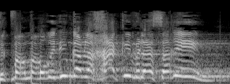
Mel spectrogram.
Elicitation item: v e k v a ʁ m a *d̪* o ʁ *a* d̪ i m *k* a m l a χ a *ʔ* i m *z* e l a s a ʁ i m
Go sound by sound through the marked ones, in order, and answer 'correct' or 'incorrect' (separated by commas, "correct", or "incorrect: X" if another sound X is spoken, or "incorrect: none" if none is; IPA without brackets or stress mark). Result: incorrect: none, incorrect: i, incorrect: ɡ, incorrect: k, incorrect: v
